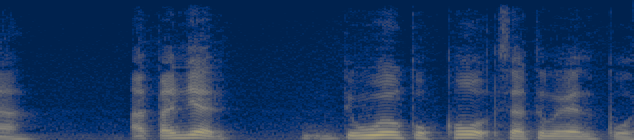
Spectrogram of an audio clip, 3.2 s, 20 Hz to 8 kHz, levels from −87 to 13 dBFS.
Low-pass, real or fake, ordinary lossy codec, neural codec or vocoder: none; fake; none; codec, 16 kHz, 0.5 kbps, FunCodec, trained on Chinese and English, 25 frames a second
